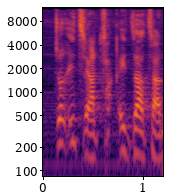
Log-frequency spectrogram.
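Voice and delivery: ordinary talk, nothing marked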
